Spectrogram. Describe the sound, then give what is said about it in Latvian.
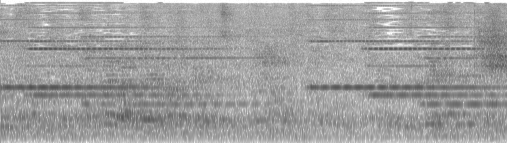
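A parliament voting bell rings continuously and steadily for the whole stretch, a loud sustained electric ringing with a faint murmur of the chamber underneath, rung before a vote on a deputies' proposal. “Lūdzu zvanu.”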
